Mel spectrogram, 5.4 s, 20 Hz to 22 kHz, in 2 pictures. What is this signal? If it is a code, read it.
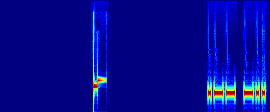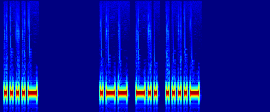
Morse code, heard as a keyed tone, about 40 wpm, 700 Hz. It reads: WD4 WD4
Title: USA Call Sign Prefixes - Repeated 2x - 40wpm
